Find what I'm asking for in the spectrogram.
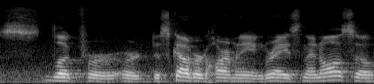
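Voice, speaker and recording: A man's fairly high voice with ordinary pitch variation against noticeable background noise. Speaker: audience member. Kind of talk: audience question.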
